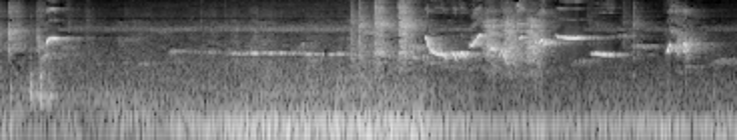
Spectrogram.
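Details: White-rumped shama of the long-tailed type being trained: a long, level whistle held for seconds, then swooping slurred notes and short bright phrases, with sharp clicks at the start and a constant low hum beneath.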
